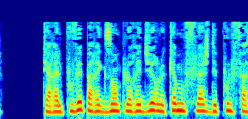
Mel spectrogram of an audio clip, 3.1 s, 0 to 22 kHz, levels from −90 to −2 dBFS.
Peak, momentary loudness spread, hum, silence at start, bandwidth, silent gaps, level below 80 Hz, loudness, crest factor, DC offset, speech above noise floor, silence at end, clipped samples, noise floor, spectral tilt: -4 dBFS; 5 LU; none; 0.55 s; 12 kHz; none; -62 dBFS; -18 LUFS; 14 dB; under 0.1%; 71 dB; 0 s; under 0.1%; -89 dBFS; -6.5 dB/octave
